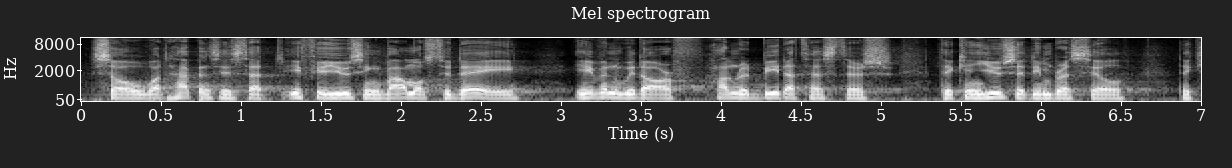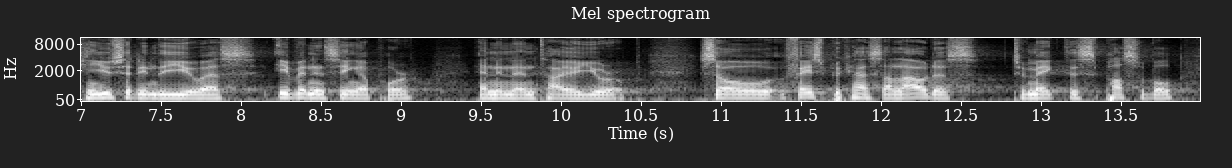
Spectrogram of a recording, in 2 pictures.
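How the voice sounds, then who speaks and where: A man's voice: medium pitch, flat delivery, normal speed, few pauses, clear, resonant tone, long reverb tail. A man from Sweden, a startup founder, answering interview questions hesitantly with many fillers and restarts.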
